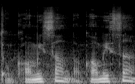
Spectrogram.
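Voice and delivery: ordinary talk, nothing marked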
